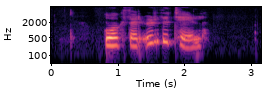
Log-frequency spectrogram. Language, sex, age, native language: Icelandic, female, 18-19, Icelandic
